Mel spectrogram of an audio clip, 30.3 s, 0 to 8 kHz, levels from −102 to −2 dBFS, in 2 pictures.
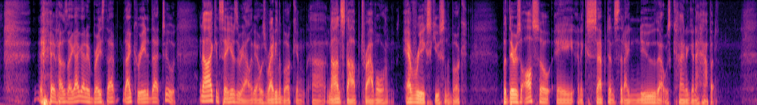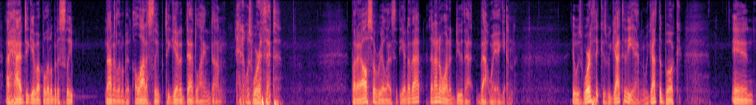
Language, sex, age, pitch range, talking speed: English, male, 40-59, 80-100 Hz, 225 wpm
